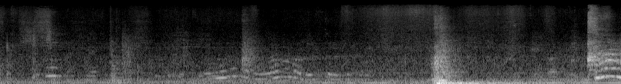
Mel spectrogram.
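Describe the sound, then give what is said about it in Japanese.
A train door that does not open automatically opens after the blue button beside it is pressed, with a sudden loud mechanical thump and rush partway through, over a steady low rumble of the carriage, with a faint voice talking earlier and another clunk near the end. “お降りの際はドア横のボタンを押してドアを開けてくださいドア横の青いボタンを押すとドアが開きます”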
